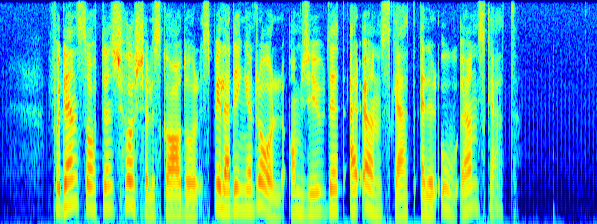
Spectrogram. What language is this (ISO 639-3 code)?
swe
